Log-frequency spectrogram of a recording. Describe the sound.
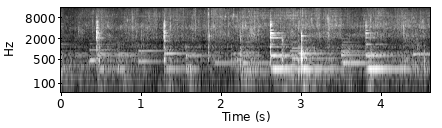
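Onions frying in duck fat, with a soft continuous sizzle broken by several sharp clinks and scrapes as they are stirred at an uneven rhythm.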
